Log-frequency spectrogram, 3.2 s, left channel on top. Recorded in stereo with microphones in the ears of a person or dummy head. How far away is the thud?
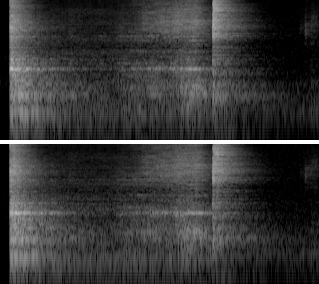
About 1.5 m.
